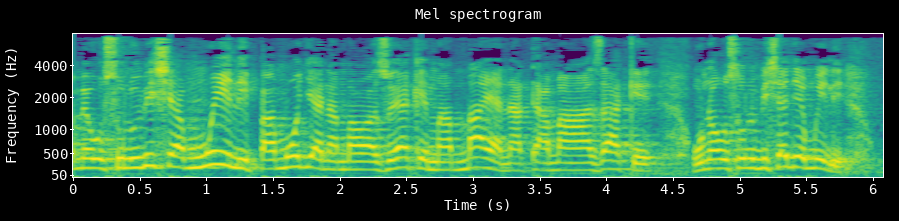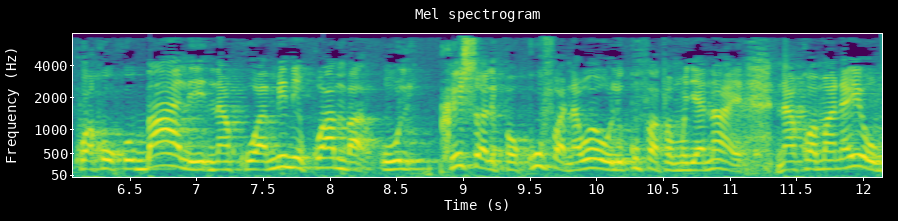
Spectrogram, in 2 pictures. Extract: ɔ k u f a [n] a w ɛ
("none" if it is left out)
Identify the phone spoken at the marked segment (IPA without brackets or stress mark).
n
